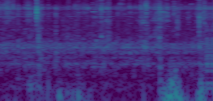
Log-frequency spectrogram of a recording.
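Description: Cardboard firecracker boxes being handled and shifted, with soft, irregular low thumps, the strongest near the end.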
